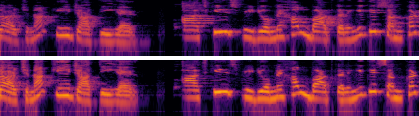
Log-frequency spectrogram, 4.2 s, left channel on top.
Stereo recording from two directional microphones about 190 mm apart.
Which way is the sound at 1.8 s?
25° right (ahead or behind).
